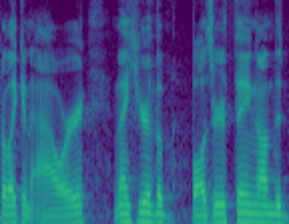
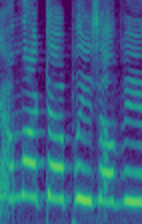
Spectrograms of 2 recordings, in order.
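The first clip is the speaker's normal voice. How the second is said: shrieking far higher, louder plea; mock scream crying; 5 dB louder than usual. Locked-out girl pleading up at the slammed window, shrill mock wail. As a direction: howl it like a hysterical stranded girl. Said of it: "keeps on, like, scream crying".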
